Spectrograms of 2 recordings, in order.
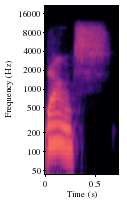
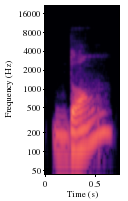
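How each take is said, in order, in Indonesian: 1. Kata ini berakhir dengan bunyi s yang terdengar. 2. Kata ini berakhir dengan vokal sengau, tidak ada s. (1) "bukan dangs" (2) "dong bukan dangs"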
